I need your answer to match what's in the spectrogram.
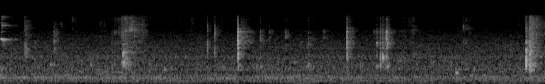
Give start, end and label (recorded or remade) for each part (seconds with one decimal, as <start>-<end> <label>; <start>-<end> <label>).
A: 0.0-5.5 recorded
